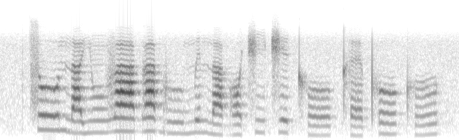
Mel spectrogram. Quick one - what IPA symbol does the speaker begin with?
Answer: t͡s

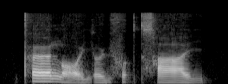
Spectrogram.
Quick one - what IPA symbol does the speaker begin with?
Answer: pʰ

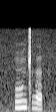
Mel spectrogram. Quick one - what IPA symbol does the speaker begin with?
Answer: ũ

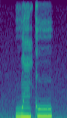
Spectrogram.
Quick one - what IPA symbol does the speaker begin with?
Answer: w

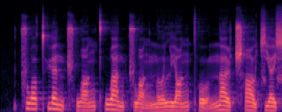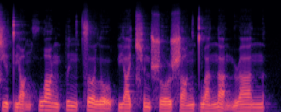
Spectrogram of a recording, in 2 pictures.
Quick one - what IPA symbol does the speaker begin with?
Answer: ʈ͡ʂ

